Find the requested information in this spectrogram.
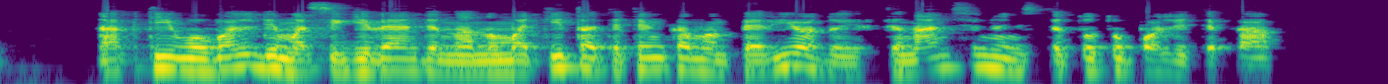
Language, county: Lithuanian, Šiauliai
